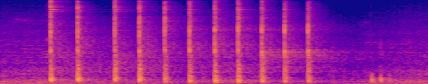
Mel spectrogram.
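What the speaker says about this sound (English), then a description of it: "Hammer your shaft in to where it is flush with your bearing." A hammer drives a motor shaft into its bearing during a GEP motor refurbishment, about eleven sharp, evenly spaced metallic strikes up close, followed by two lighter taps after a short pause.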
